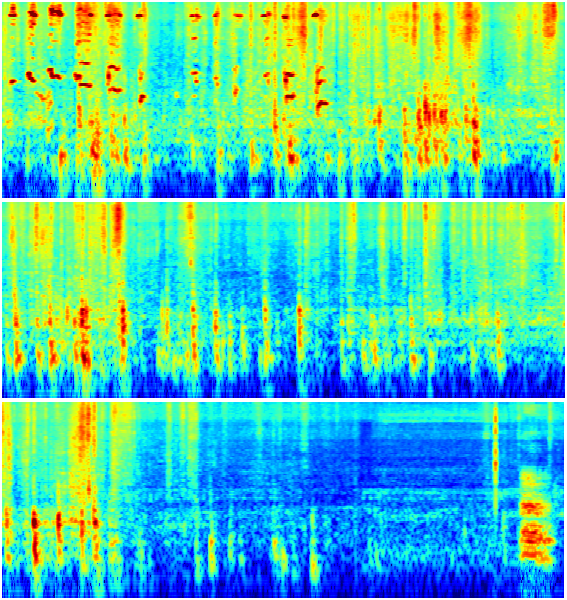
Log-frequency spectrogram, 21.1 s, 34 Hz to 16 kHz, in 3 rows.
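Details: Seven American Bully puppies born December 8, 2019, indoors: a busy jumble of high whimpers and yips in the first seconds, then scuffling, rustling and clicking noises, fading quieter toward the end with one short squeal.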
